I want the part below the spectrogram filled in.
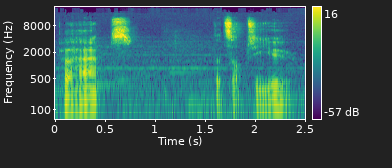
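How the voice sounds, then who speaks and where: A man's voice: a bass voice, expressive, slow, exaggerated voice. A man playing a grim, aloof god of death in a fantasy audio drama, terse and coldly dry. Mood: cool, somber. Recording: loud music behind the voice.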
